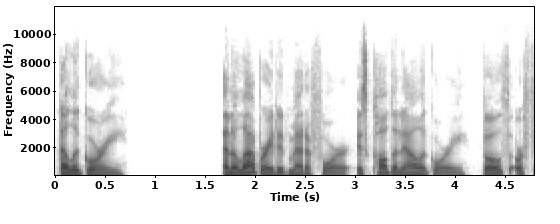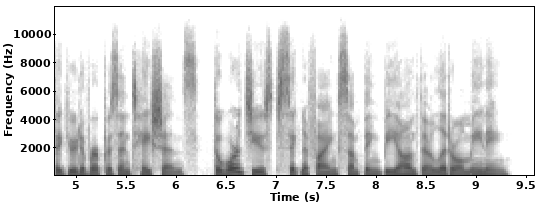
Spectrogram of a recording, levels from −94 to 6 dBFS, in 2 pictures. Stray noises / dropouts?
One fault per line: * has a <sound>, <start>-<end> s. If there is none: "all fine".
all fine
